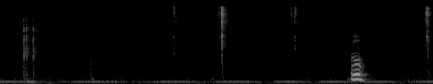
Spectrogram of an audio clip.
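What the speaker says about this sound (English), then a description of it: "sharp scissors would help, huh?" Sharp snips of scissors cutting crochet yarn, several separate crisp clicks spread unevenly over a quiet low hum, with one brief spoken word.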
